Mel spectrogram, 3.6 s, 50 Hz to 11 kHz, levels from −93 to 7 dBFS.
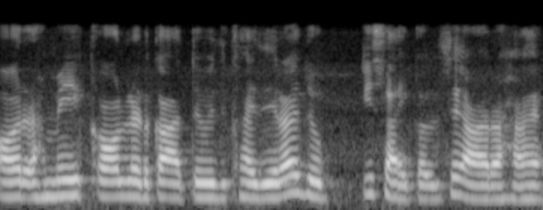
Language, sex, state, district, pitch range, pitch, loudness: Hindi, female, Uttar Pradesh, Muzaffarnagar, 180-200 Hz, 190 Hz, -16 LUFS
